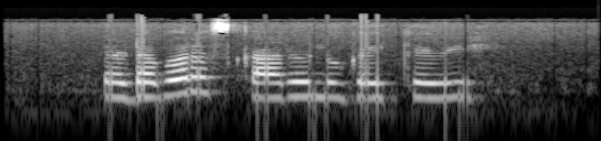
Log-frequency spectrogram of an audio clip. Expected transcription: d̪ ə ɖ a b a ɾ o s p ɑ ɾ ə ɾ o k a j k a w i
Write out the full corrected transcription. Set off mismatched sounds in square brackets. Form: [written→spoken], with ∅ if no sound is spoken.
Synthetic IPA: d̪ ə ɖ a b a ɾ o s [p→k] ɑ ɾ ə [ɾ→l] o [k→ɡ] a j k a w i

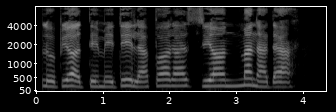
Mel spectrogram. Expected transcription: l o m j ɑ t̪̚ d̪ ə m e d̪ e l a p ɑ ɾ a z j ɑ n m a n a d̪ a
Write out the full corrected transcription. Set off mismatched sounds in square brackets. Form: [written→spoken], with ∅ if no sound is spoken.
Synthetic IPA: l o [m→b] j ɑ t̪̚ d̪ ə m e d̪ e l a p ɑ ɾ a z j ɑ n m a n a d̪ a

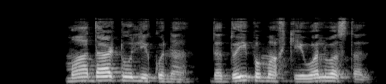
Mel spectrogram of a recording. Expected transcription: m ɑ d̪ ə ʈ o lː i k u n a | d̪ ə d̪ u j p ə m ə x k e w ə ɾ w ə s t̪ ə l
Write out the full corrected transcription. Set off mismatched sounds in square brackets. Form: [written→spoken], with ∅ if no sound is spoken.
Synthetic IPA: m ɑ d̪ [ə→ɑ] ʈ o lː i k u n a | d̪ ə d̪ u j p ə m ə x k e w ə [ɾ→l] w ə s t̪ ə l

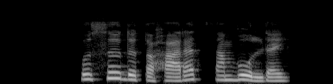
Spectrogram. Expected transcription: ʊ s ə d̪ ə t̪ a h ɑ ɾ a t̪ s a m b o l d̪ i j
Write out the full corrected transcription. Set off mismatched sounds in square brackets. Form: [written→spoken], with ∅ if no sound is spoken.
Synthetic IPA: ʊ s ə d̪ ə t̪ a h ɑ ɾ a t̪ s a m b o l d̪ [i→a] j

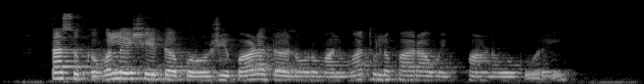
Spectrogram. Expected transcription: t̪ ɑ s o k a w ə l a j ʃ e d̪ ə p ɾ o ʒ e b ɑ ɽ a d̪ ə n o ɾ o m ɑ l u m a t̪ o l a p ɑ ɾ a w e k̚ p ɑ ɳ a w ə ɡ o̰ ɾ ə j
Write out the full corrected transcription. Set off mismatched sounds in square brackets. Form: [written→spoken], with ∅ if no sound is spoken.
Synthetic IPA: t̪ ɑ s o k a w ə l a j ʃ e d̪ ə p ɾ o ʒ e b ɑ ɽ a d̪ ə n o ɾ o m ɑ l u m [a→ɑ] t̪ o l a p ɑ ɾ a w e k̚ p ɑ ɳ a w ə ɡ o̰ ɾ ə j

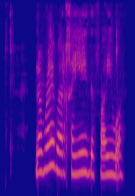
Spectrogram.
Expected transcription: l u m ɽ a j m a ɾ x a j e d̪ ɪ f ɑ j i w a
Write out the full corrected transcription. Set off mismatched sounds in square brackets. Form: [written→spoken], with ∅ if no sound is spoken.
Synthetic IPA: l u m ɽ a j [m→b] a ɾ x a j e d̪ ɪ f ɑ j i w a

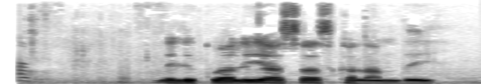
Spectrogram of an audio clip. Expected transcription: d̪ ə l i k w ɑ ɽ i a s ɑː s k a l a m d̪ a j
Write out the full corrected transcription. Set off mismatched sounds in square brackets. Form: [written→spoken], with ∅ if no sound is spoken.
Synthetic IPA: d̪ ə l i k w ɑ [ɽ→l] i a s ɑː s k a l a m d̪ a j

